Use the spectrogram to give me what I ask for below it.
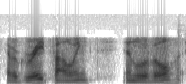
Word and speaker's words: Louisville: Actually, you get to Louisville. You have to say it correctly. Louisville.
